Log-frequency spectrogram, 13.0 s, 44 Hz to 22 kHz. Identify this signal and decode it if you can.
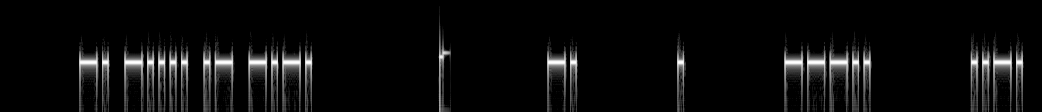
Morse code, heard as a keyed tone, about 17 wpm, spaced as for 9 wpm, 700 Hz. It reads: N6AC NE8F
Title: USA Call Signs - 4 Characters - 6x Character Spacing - 17wpm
